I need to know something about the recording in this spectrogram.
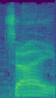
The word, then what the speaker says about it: Zai: The title of the sequel is Zai Metajo, a Japanese approximation of the Chinese pronunciation for this kanji, which means again.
